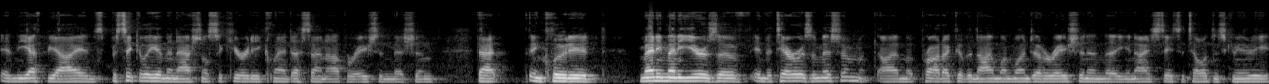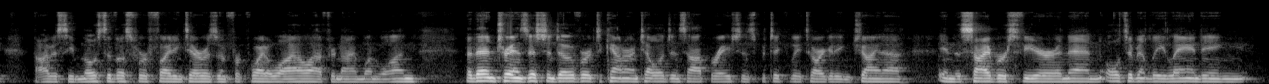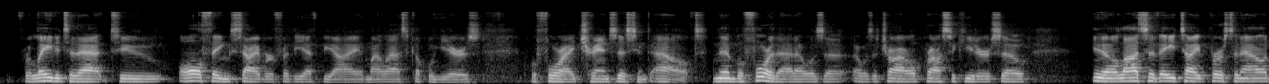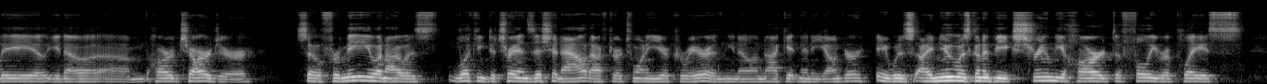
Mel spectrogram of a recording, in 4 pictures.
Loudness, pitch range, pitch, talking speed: -20 LUFS, 130-145 Hz, 135 Hz, 175 wpm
